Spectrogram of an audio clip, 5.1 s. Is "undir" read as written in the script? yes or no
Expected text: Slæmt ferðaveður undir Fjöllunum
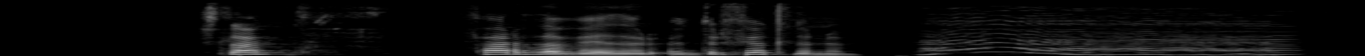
yes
